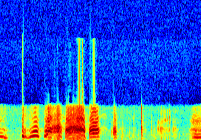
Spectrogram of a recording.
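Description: People laughing and calling out excitedly, loudest in the first second.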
